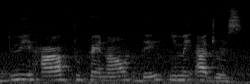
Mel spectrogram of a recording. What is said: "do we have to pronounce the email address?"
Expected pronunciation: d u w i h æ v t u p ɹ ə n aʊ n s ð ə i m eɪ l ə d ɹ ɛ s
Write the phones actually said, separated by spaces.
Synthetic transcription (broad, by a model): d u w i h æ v t u p ə n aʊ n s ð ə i m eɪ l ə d ɹ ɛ s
